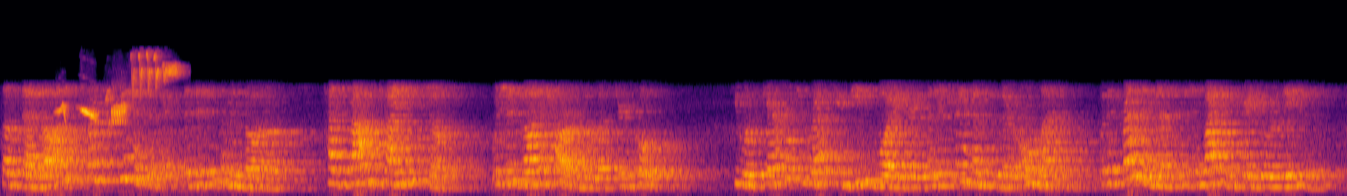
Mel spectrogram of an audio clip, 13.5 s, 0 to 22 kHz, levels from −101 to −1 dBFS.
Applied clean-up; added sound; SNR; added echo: none; Bird; -2 dB; reverberation time 1.2 s.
